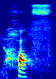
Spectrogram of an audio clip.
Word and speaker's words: Hoff: And we will run very quickly to Gary Hoff, which is pronounced like cough, from South Africa.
